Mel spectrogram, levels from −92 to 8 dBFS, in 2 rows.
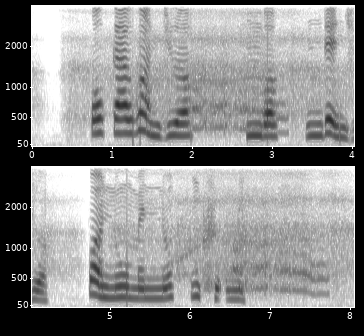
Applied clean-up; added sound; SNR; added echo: none; Breathing; 18 dB; none.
